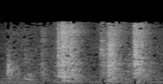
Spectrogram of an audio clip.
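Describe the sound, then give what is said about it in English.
A prison cell door is opened, heard as a few rough, muffled rattling and scraping bursts of metal, each lasting a fraction of a second. “Get the cell door”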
